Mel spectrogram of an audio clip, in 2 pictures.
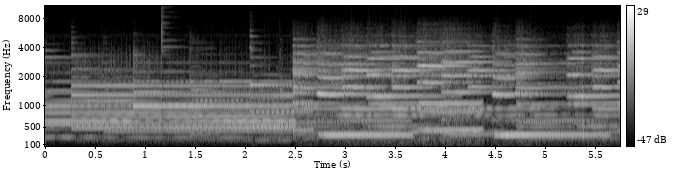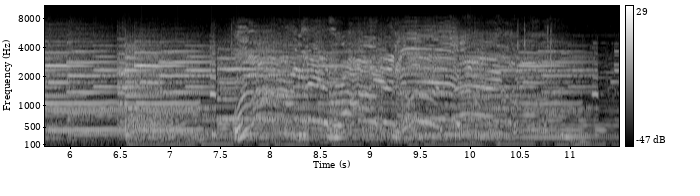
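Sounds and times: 
church bells ringing: 0.0 - 11.4
town chimes: 0.0 - 11.4.

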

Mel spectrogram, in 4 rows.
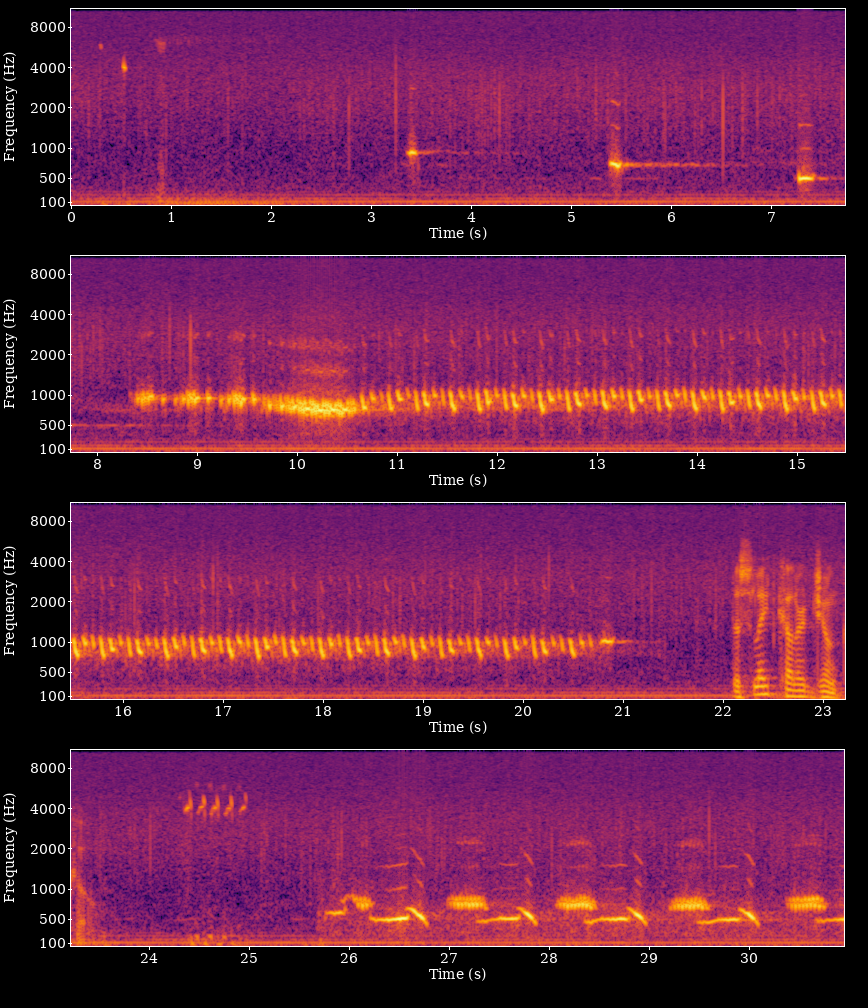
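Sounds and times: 
faint low hum: 0.0 - 30.9
Grasshopper sparrow song slowed down: 8.3 - 21.1, 24.3 - 25.0, 25.7 - 30.9
speech: 22.2 - 23.5.

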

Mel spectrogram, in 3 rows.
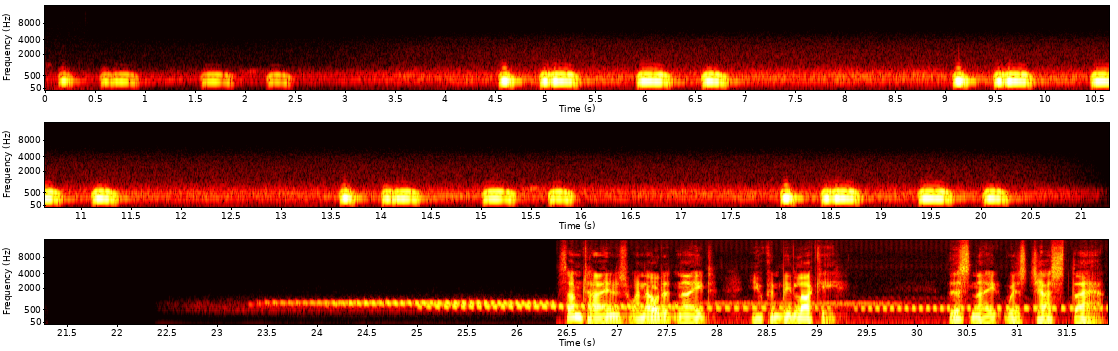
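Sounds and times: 
great horned owl hooting: 0.0 - 2.5, 4.5 - 7.2, 9.0 - 11.6, 13.4 - 16.1, 17.9 - 20.4, 23.3 - 31.8
speech: 26.4 - 29.3, 30.3 - 31.8.

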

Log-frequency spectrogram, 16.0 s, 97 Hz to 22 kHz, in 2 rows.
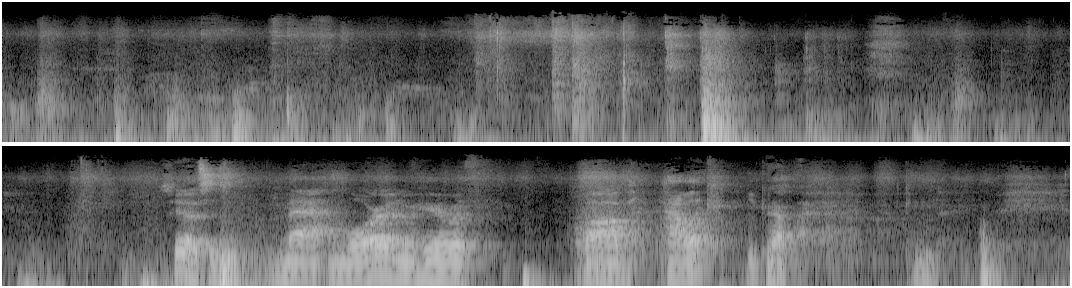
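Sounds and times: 
door pushed shut with a dull thud: 5.2 - 5.7
speech: 9.3 - 11.7, 12.4 - 14.1, 14.8 - 15.1.

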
